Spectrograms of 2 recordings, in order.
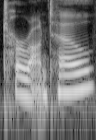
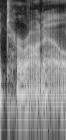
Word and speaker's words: Toronto: I learned that that's how you actually pronounce Toronto. That's how like the locals say it.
